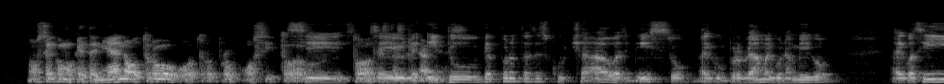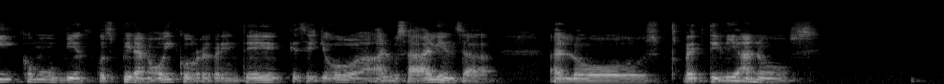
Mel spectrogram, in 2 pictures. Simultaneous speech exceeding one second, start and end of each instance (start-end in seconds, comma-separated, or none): 2.9-4.6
